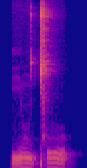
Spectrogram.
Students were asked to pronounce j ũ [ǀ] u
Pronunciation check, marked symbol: correct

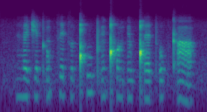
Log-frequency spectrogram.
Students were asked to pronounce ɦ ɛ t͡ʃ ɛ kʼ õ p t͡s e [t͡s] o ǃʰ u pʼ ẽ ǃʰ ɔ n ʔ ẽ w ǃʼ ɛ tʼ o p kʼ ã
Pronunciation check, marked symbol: correct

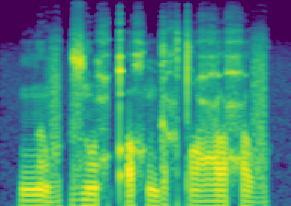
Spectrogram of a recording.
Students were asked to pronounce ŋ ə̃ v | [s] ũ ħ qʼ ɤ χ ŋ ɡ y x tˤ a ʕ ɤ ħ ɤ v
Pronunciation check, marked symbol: incorrect: z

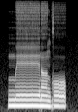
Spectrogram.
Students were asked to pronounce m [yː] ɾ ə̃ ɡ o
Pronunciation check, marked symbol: incorrect: eː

